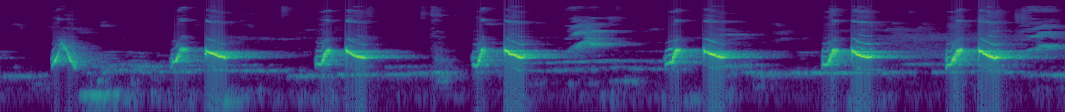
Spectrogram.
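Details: Loud male straw-headed bulbul in ropel style, delivering a sharply rising whistle that drops into a bubbling slur, repeated roughly every one and a half seconds across eight phrases, with a faint hum underneath.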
